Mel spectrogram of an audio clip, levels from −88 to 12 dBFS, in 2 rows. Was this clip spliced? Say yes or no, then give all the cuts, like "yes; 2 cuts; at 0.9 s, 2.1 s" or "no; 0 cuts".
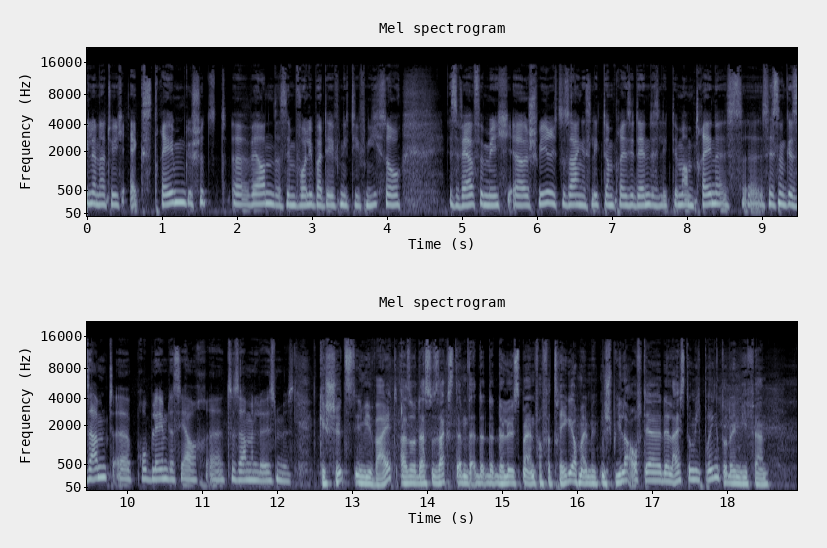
no; 0 cuts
